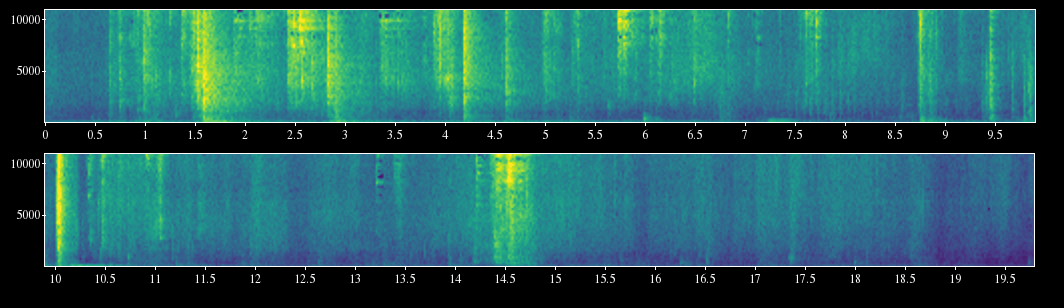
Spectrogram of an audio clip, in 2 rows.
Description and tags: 20091226.soft.door
keys turn twice in keyhole (reverberant stairwell), door opens, then closes softly (reverberations disappear). Keys are dropped on table, I'm home. Olympus LS10 internal mics
arrival, door, field-recording, frontier, home, opening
